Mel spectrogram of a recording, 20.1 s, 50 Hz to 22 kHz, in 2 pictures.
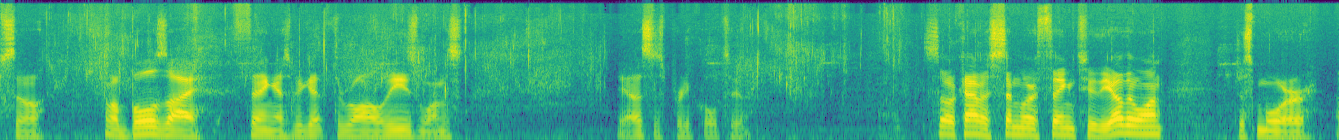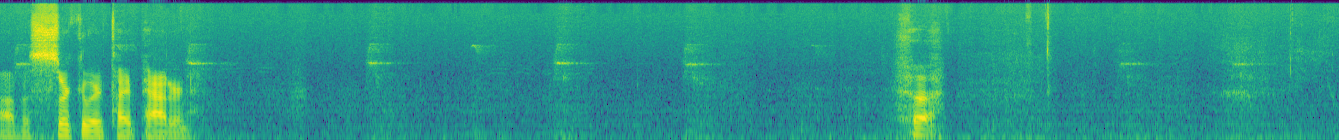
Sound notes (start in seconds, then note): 6.0 water sploshing; 13.0 birds chirping; 16.8 laughing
